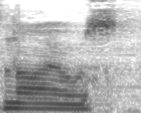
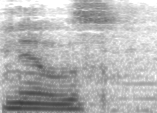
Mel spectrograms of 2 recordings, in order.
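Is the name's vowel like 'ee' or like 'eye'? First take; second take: eye; ee. First: The vowel sounds like 'eye'. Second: The vowel sounds like 'ee'. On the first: The speaker calls it wrong. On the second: The speaker calls it right.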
